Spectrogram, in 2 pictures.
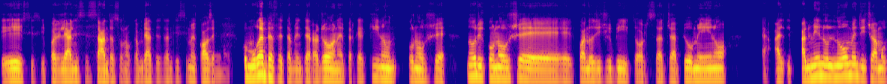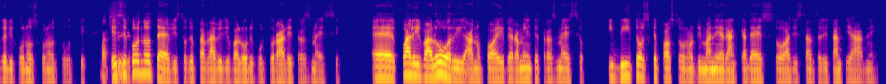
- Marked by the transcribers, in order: unintelligible speech; "cioè" said as "ceh"
- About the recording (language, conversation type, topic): Italian, podcast, Secondo te, che cos’è un’icona culturale oggi?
